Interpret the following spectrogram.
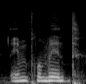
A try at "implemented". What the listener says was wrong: but it has the D at the end.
